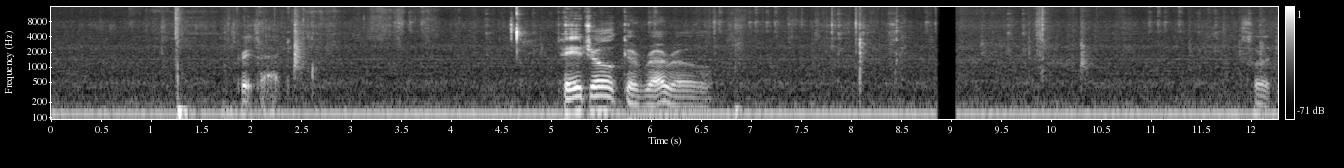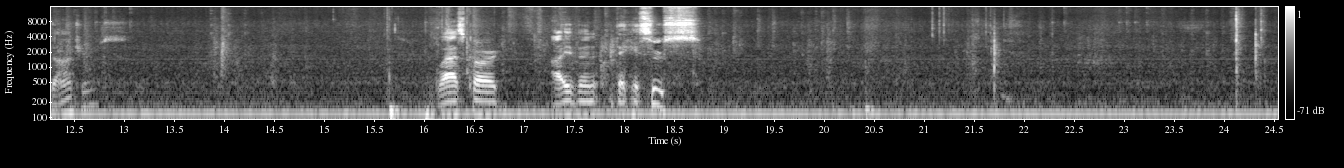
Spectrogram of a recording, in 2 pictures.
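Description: Plastic sleeves crinkle and rustle as cards are handled.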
